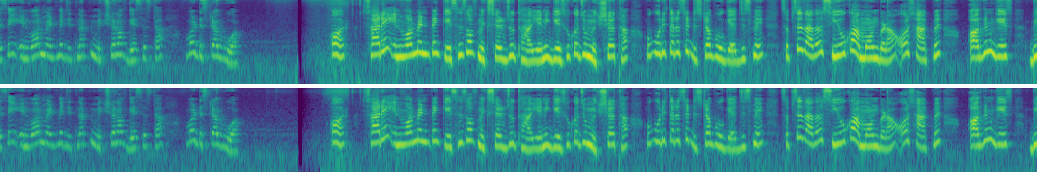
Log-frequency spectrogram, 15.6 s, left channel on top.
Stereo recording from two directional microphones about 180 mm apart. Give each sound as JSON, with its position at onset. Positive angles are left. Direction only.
{"t": 0.0, "sound": "a woman's voice", "side_deg": 40}
{"t": 4.9, "sound": "a woman's voice", "side_deg": 25}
